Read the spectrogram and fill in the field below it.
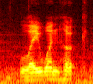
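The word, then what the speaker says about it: Leeuwenhoek: improving the microscope so the name lewin hook and microscope are both three syllable words leywen hook microscope so that's how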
